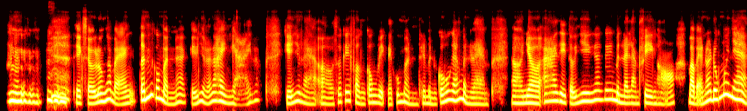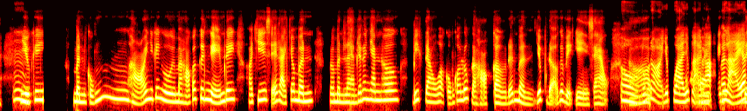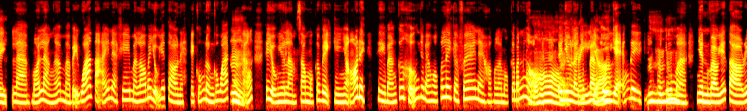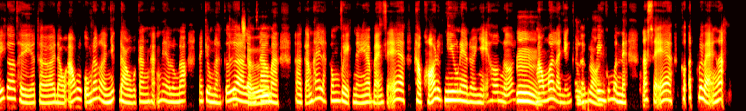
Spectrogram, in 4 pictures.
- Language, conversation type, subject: Vietnamese, advice, Bạn cảm thấy quá tải thế nào khi phải lo giấy tờ và các thủ tục hành chính mới phát sinh?
- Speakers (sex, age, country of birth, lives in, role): female, 20-24, Vietnam, Vietnam, advisor; female, 40-44, Vietnam, Vietnam, user
- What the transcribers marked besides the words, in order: laugh; tapping; laughing while speaking: "Ồ"; laugh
